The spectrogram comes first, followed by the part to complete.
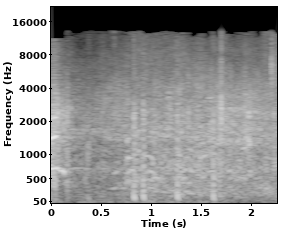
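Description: A few knocks and thuds from sideline gear, a water cooler among it, being thrown and knocked over. There is a loud hit at the very start and a run of short knocks between about one and one and a half seconds in.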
